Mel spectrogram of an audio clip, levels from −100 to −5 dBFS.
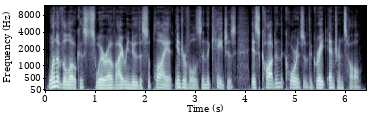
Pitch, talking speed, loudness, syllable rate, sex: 130 Hz, 225 wpm, -21 LUFS, 5.6 syllables/s, male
